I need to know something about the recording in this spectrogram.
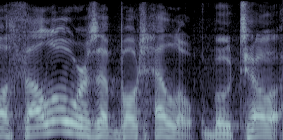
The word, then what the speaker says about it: Botelho: is it Bell botell how do you say botell botell see I always say it wrong he's adding an extra H everyone does that I think it's just uh not right because there's no extra H in there it's so b o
